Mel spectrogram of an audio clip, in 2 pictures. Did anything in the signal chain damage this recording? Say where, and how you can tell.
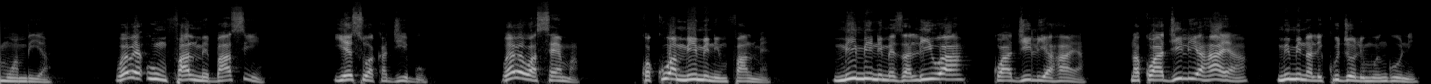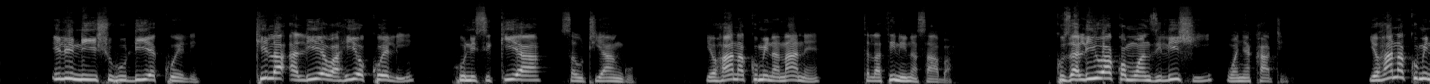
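Yes: lost packets rebuilt from error correction (network stage). At 13.61 to 13.75 s the speech turns rough and noisy without a gap, decoded from low-bitrate copies carried by the following packets.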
